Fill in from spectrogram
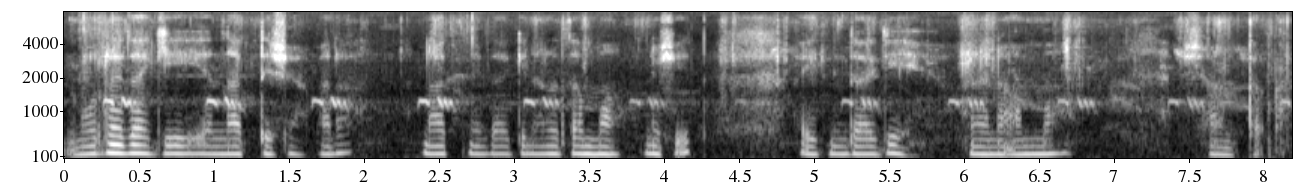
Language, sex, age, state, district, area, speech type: Kannada, female, 30-45, Karnataka, Udupi, rural, spontaneous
